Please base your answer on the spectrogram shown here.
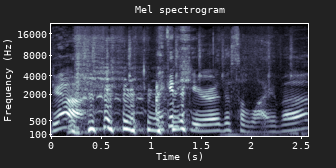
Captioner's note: laughing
